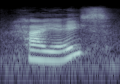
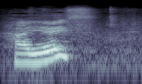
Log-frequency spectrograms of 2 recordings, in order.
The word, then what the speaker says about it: Hiace: We just bought this Toyota Hiace, I say, but the pronunciation is actually ... Hiace Hiace model 97 and it belonged to a guy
